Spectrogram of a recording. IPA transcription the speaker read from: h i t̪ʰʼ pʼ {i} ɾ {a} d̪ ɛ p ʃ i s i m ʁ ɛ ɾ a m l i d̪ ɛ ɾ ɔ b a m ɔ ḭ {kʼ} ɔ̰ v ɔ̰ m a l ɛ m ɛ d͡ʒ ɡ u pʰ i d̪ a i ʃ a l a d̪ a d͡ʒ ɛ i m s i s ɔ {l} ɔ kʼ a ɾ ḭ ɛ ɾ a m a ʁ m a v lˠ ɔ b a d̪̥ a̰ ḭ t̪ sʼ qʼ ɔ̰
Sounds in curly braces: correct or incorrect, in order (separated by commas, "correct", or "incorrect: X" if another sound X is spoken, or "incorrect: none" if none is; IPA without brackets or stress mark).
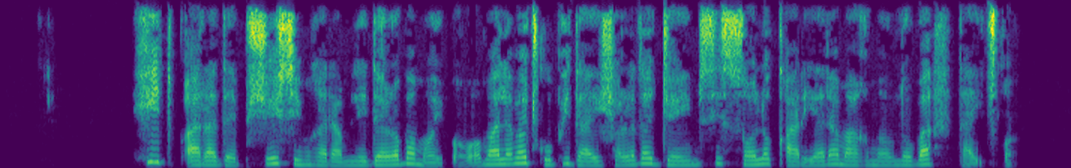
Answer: incorrect: a, correct, incorrect: pʼ, correct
